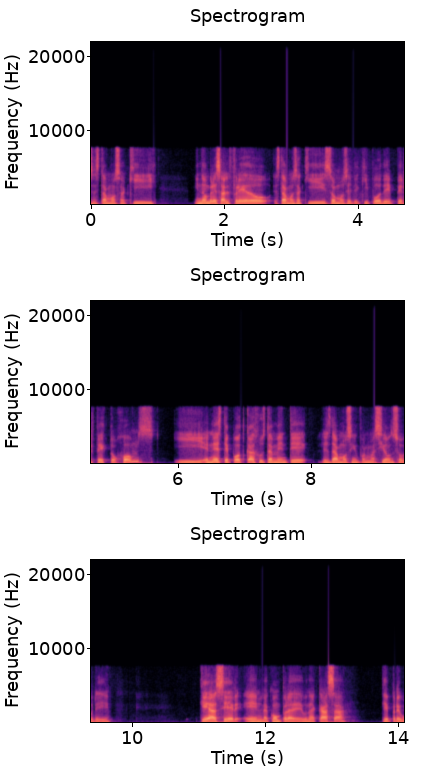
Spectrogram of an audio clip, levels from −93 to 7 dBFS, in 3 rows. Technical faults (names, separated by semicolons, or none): periodic USB or driver dropouts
